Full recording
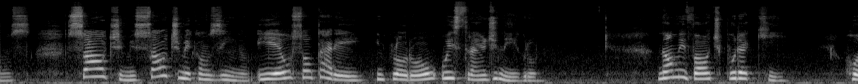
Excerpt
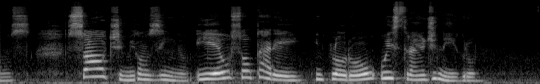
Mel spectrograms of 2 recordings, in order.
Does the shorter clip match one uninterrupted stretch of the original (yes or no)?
no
